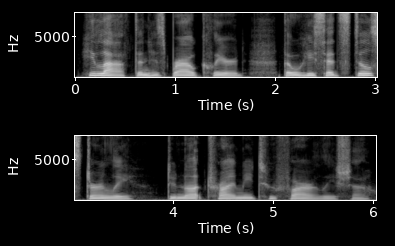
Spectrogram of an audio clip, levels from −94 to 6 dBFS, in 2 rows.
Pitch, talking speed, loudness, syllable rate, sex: 180 Hz, 180 wpm, -19 LUFS, 4.4 syllables/s, female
